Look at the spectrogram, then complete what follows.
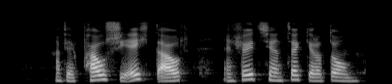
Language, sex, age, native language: Icelandic, female, 40-49, Icelandic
